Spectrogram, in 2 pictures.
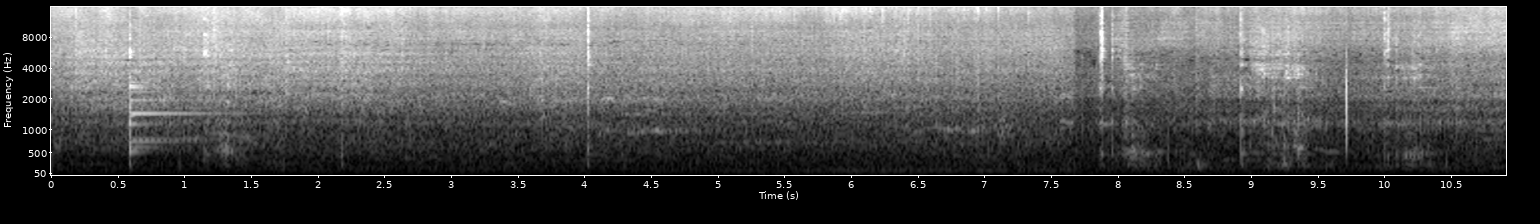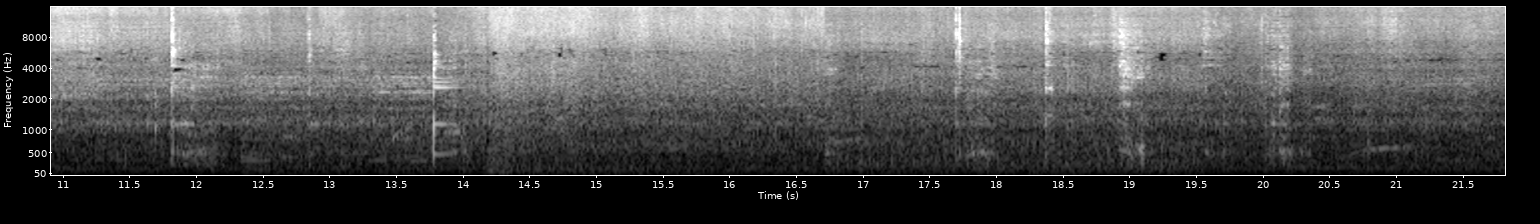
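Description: Pumpkin leaves sizzling as they are stir-fried in an aluminium wok, with the spatula scraping and tapping against the metal. From about eight seconds in, the steady sizzle carries on under scattered sharp clicks and taps.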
